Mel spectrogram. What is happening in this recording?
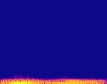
Synthetic heartbeat
A synthetic pure/only bass pulse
